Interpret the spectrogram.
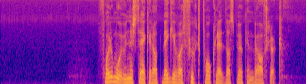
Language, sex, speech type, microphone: Norwegian, male, read, Sennheiser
